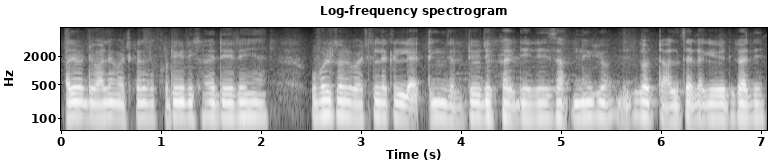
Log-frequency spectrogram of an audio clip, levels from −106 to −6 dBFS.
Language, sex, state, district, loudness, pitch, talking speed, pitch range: Hindi, male, Madhya Pradesh, Katni, -17 LUFS, 105 Hz, 95 wpm, 105-110 Hz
